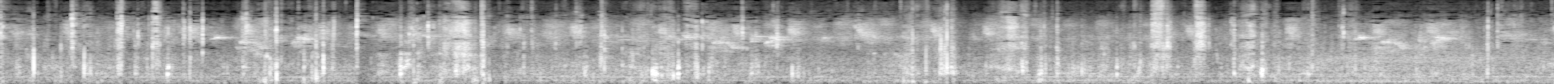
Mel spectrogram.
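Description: Close-miked chewing and wet lip-smacking of a person eating chicken pieces by hand, a dense run of irregular clicks and small crackles.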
